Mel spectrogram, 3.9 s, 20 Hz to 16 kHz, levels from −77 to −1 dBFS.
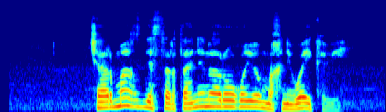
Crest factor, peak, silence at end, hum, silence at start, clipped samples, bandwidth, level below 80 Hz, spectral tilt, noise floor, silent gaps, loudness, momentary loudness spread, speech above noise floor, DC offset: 16 dB; -6 dBFS; 0.45 s; none; 0.9 s; under 0.1%; 9.2 kHz; -72 dBFS; -7 dB/octave; -57 dBFS; none; -21 LUFS; 6 LU; 37 dB; under 0.1%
